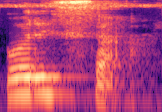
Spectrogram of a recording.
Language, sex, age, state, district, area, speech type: Kannada, female, 30-45, Karnataka, Shimoga, rural, spontaneous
